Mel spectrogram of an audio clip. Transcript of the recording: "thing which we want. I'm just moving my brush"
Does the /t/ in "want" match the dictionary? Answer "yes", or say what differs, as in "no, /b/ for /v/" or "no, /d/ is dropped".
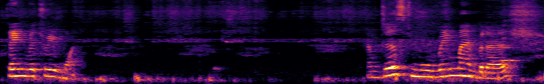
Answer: no, /t/ is dropped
